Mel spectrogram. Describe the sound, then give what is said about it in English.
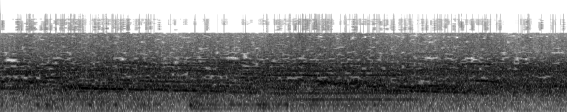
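Theater audience cheering loudly and steadily as President Lincoln arrives in his box, a dense, unbroken crowd roar with shouts mixed in throughout. “I'm going to open them both and let you hear what's going on.”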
